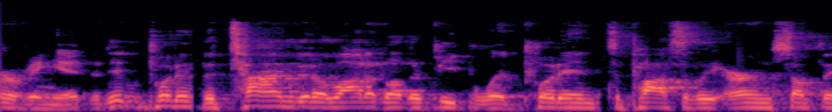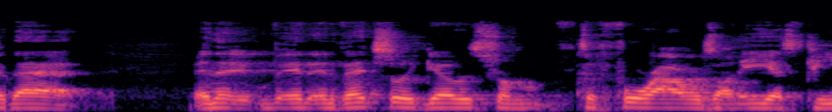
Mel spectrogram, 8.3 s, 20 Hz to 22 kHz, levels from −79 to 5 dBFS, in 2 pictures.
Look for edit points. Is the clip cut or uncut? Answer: cut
